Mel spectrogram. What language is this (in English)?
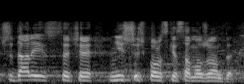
Polish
